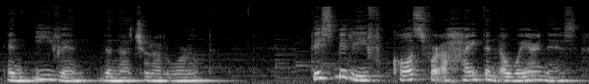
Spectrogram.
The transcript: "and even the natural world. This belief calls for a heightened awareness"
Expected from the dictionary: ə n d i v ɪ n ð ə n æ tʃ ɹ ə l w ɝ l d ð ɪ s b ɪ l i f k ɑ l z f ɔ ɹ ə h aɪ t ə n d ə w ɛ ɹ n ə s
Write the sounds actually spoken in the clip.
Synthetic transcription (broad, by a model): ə n d i v ɪ n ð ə n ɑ tʃ ɹ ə l w ɝ l d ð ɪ s b ɪ l i f k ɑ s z f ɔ ɹ ə h aɪ t ə n d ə w ɛ ɹ n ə s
